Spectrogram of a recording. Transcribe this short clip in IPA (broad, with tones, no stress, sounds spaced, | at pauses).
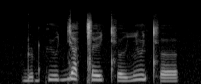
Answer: ɖ u˩ ɖ kʲ u˧ ɟ a˥˩ ǀ e˧ cʰ ɵ˩ ʎ ɔ̃˧ cʰ ə˩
